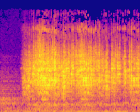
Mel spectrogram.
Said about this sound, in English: As the series finishes, the needle comes to the end of the record and gets stuck in that final groove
